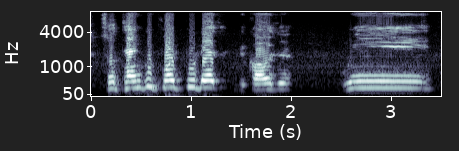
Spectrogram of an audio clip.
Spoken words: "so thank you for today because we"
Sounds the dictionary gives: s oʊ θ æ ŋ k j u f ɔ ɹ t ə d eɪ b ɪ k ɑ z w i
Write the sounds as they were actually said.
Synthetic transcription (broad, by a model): s oʊ t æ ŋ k j u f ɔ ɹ t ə d eɪ b ɪ k ɑ z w i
